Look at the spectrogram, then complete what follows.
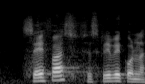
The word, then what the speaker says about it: Cefas: Que la Biblia también a veces lo llama Cefas. Cefas se escribe con la C.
